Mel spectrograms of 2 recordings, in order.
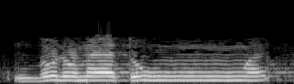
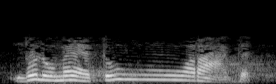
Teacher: لما يبقى فيه ادغام كأن الواو مشددة شفت بقى ظلمات و شوف اهو ده الادغام يبقى التنوين دخل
